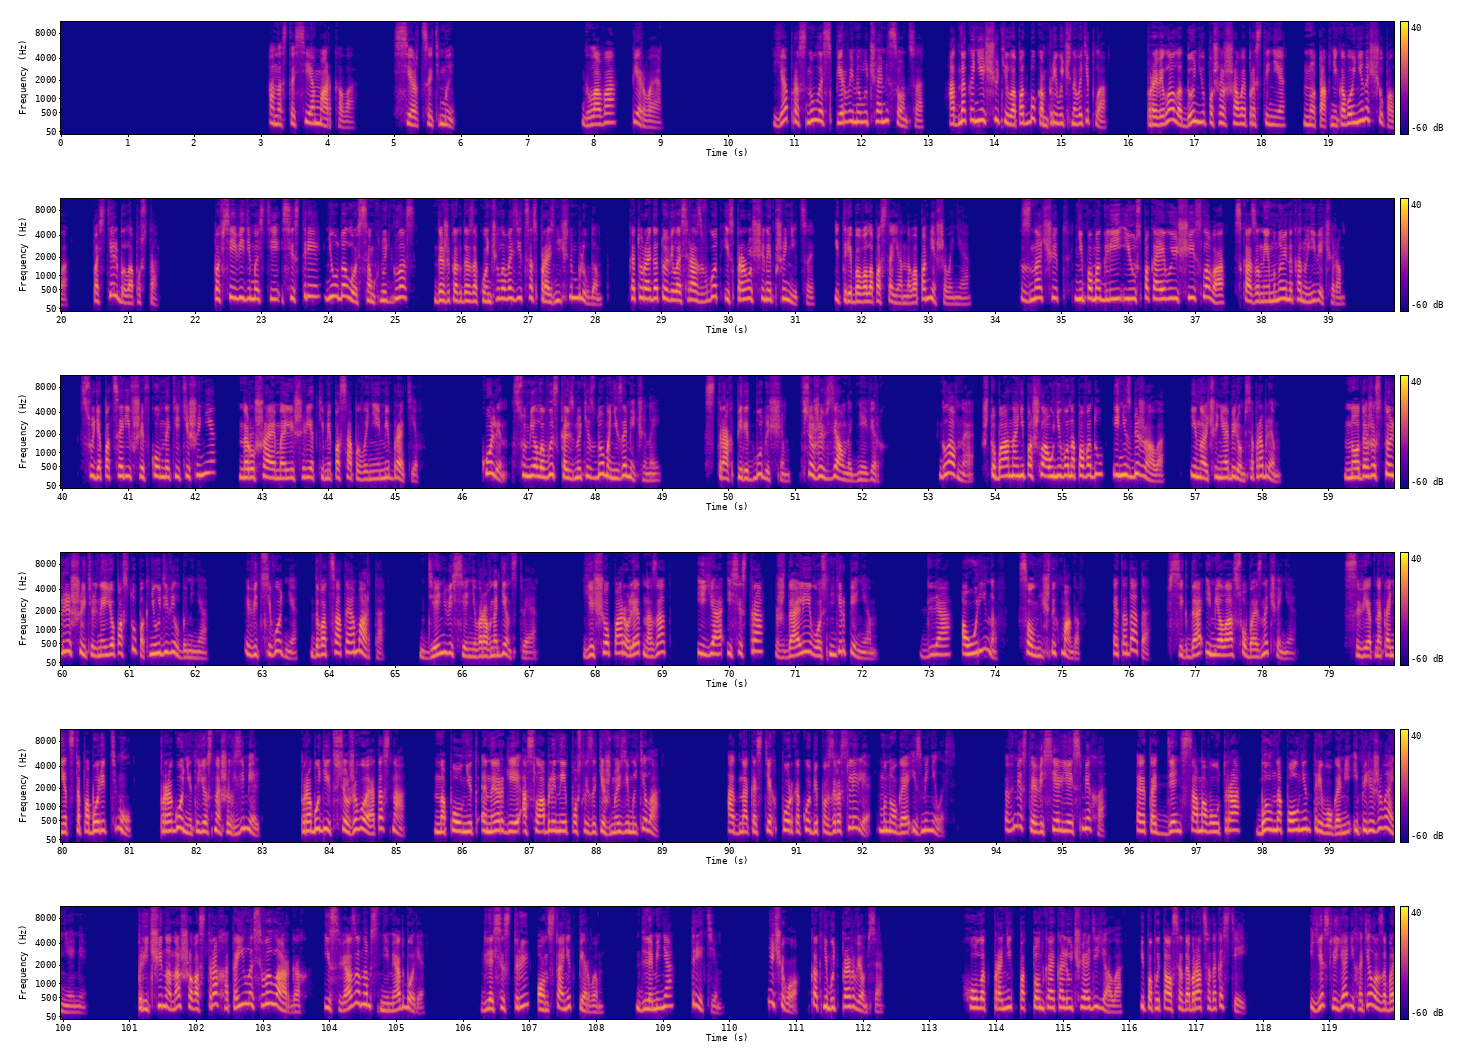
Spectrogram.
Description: Аудиокнига Сердце тьмы | Библиотека аудиокниг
